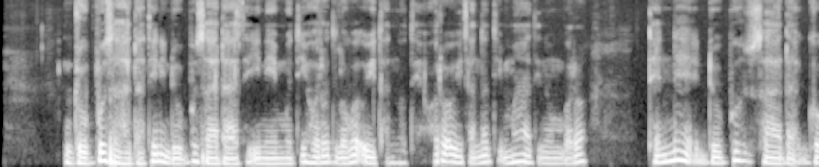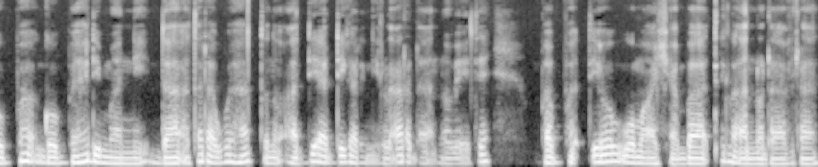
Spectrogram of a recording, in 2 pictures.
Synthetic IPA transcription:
d̪ʊbːʊsaːd̪ɐt̪ɪnɪd̪ʊbːʊsaːd̪aːt̪ɪɪneːmːʊt̪ɪɦɔɾɔlɔwɐʔʊjt̪ʰɐnːɔt̪ɛ̥hɔɾɔʊjt̪ɐnːɔt̪ɪmaːt̪ɪnʊmbɔɾɔ | t̪ʰɛnːɛd̪ʊbːʊsaːd̪ɐɡɔbːɐɡɔbːɐjɐd̪ɪmːɐnːɪd̪aːʔɐ̰t̪ɐdɐwɛɦɐt̪ːɔnɔ̰ʔɐd̪ːɪɐd̪ːɪɡɐɾɪnːɪlɐ̰ʔɐɾɐd̪a̰ːnːɔbeːt̪ɛ | b̥ɐbːɐt̪ʼːɪjowɔmaːʃɐbaːt̪ʼːɛlɐʔɐnːɔd̪aːfɪɾa

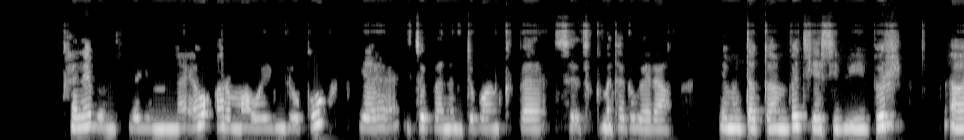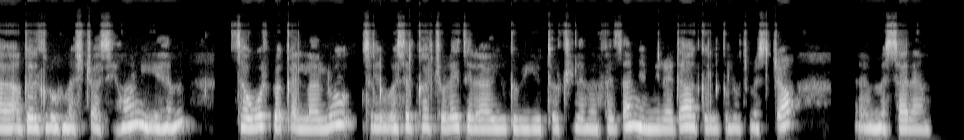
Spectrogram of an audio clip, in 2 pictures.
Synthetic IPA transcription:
kʰəlajbəmɨsləjjːɛmːɨnːajɛwʔaɾmawɔjɛmːiloɡʼo | jɛit̪ʰjo̞pʼjanɨɡd̪baŋkbəsɨlkmət̪ʰəɡβəɾa | jɛmːɨt̪ʼːəkʼːəmbːət̪jɛsiβibɨɾ | aɡəlɡɨlo̞t̪məst͡ʃʼasiɦo̞njɪɦɨm | səwo̞t͡ʃːbəkʼəlːalubəsɨlkʰat͡ʃːɛwlajɛt̪ʰələjajːuɡɨβɨjːɪt̪ʰo̞t͡ʃːləməfəsʼəmjɛmːiɾəd̪aːɡəlɡɨlo̞t̪məst͡ʃʼa | məsalən

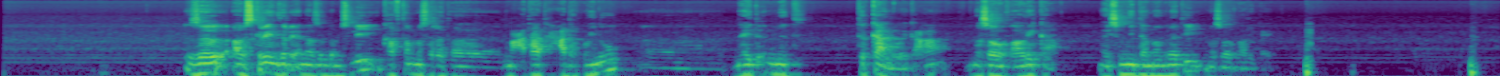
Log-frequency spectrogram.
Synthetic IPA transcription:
ʔɨzɐaβskɾinzɨɾʔḛnazɐlːo̞mɨslikʰaβt̪ʰo̞mːɐsɐɾɐt̪ʰɐlɨmʕa̰t̪ʰat̪ħad̪ɐkʰo̞jnu | najt̪ʰɨʔɨmːɨt̪ʰː | ɨkʰːalwɔjkʰɐ̰ʕa | mɐsɐwɐfaβɾikʰa | najsɨmunt̪ʰɐmɐmɾɐt̪ʰimɐsɐwɐfaβɾikʰaijːu

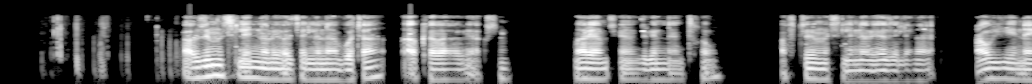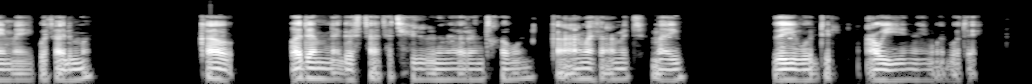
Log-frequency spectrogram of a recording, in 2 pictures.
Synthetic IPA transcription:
ʔa̰βzimɨslḭnːɐɾiʔo̞̰zɐlːɐnabo̞t̪ʰaʔa̰βkʰɐβaβḭʔa̰ksun | maɾjamt͡sʼio̰nzɨɡɨnːa̰ɨ̰nt̪ʰɨ̥xɐ̰wːu | ʔaβt̪ʰimɨslɨnːɐɾiʔo̞zɐlːɐna | ʕawjinajma̰jbo̞t̪ʰa̰d̪ɨmːa | kʰaβ | kʼɐd̪ɐmnɐ̰ɡɐst̪ʰa̰t̪ʰːɐt̪ħɨzzɨnɐβɐ̰ɾɐɨnt̪ʰɨ̥xɐwːʊ̰nkʰa̰βʕa̰mɐt̪ʕa̰mɐt̪maju | zɐjːɪɡɔd̪ɨl | ʕa̰wjinajbo̰bo̞̰t̪ʰaɨju

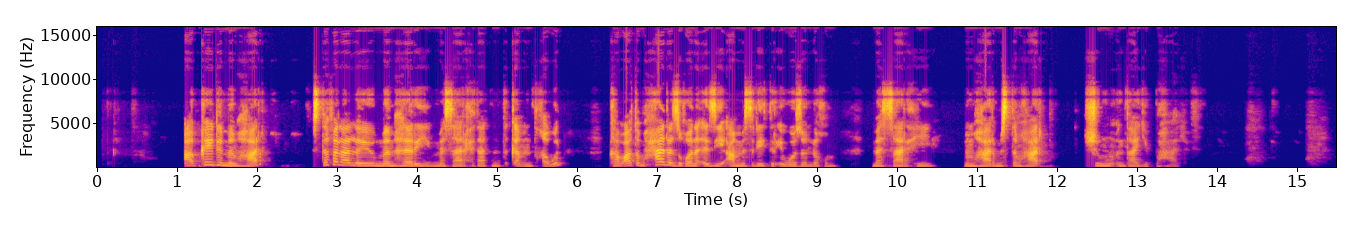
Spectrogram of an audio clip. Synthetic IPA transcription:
ʔaβkʰɐjd̪imɨmɦaɾ | z̥ɨt̪ʰɐfɐlalɐjumɐmɦɐɾimɐsaɾħit̪ʰat̪nɨt̪ʼɨkʼːɐmɨnt̪ʰɨ̥xɐwːʊn | kʰaβat̪ʰo̞mħad̪ɐzɨxo̞nɐʔɨziʔaβmɨslit̪ʰɨɾʔiwo̞zɐlːɐxumː | ɐsːaɾħi | mɨmɦaɾmɨst̪ʰɨmɦaɾ | ʃɨmuʔɨnt̪ʰajːɪbːaha̰l

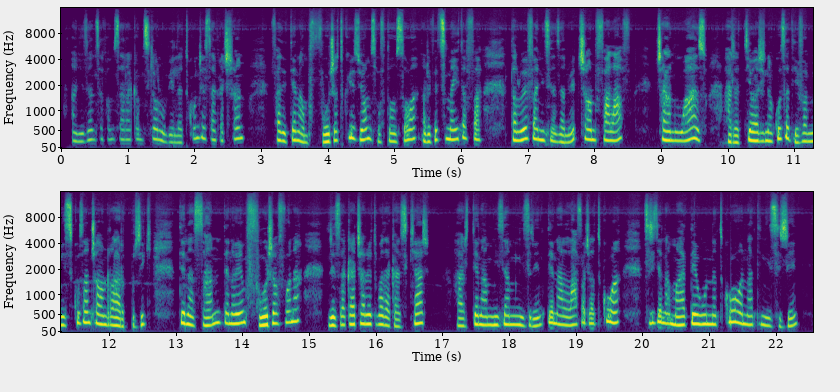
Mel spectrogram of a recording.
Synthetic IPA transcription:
anizanisafamisaɾakamit͡si̥kʲawlombelːat̪i̥kunɖ͡ʐesakaʈ͡ʂanu̥ | fad̪et̪enambiv̥oʈ͡ʂat̪u̥kuizewamizofi̥t̪onzowanaɾeet͡simaɦit̪əfat̪aluwefanisinzaniweʈ͡ʂanufalafə̥ | ʈ͡ʂanuazu̥aɾat̪iawaʈ͡ʂinəkusəd̪eefəmisi̥kusanʈ͡ʂanuraɾubirikʲi̥t̪enəzanint̪enəweambivoʈ͡ʂəfonəresakəʈ͡ʂanwet̪imad̪aɡasi̥kʰʲaɾə̥ | aɾit̪enamisaminiziɾenit̪enəlafaʈ͡ʂat̪u̥kuasiɾit̪enəmat̪euninat̪u̥kuanat̪inizireni̥

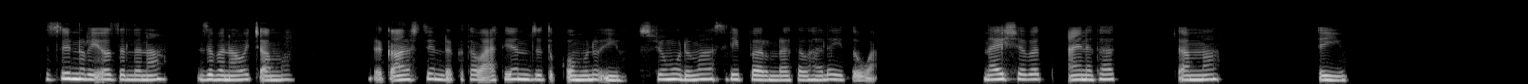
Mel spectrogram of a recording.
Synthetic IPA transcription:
hɨzinɨɾiʔo̞zɐlːɐna | zɐβɐnawit͡ʃʼamːa | d̪ɐkʼːanɐst̪ʰiund̪ɐkʼːɨt̪ʰɐwa̰ʕt̪ʰijunzɨt̪ʼɨkʼːomuluʔɨjːusfimud̪ɨmːaslipʰɐɾɨnd̪at̪ʰɐβaɦalɐjɪt͡sʼɨwːa̰ʕ | najʃɐβɐt̪̚ʕajnɐt̪ʰat̪̚ | t͡ʃʼamːa | ɨjːu

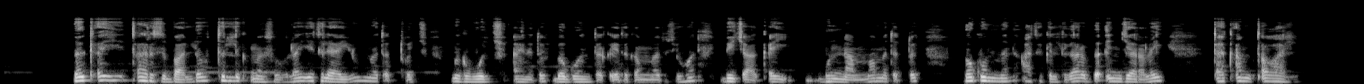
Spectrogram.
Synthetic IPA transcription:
b̥əkʼəjt̪ʼəɾsbalːəwt̪ʰɨlːɨkʼməsɨβlajːɛt̪ʰələjajːumət̪ʼət̪ʼːo̞t͡ʃːmɨɡɨβo̞t͡ʃːʔajnət̪ʰo̞t͡ʃːbəɡo̞nt̪ʰʼəkʼəjɛt̪ʰəkʼəmːət̪ʼusiɦo̞nbet͡ʃʼakʼəjbunːamːamət̪ʼət̪ʼːo̞t͡ʃː | bəɡo̞mːənat̪ʰəkʰɨlt̪ɡaɾbəʔɨnd͡ʒɛɾalajt̪ʼəkʼəmt̪ʼəwal

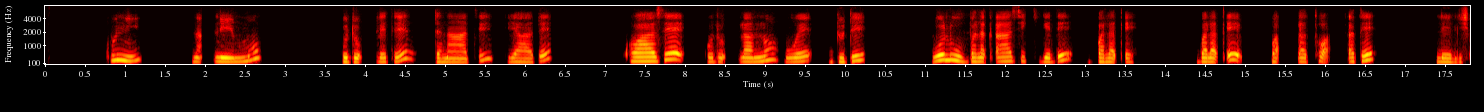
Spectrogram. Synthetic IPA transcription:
kʊnɪ | nɐʔneːmːɔ | ɡ̥ɔd̪ɔʔlɛt̪ɛ | d̪̥ɐnaːt̪ɪ | jaːt̪ɛ | kɔwaːsɛ | ɡ̥ɔd̪ɔʔlɐnːɔwɛ | d̪ʊd̪ɛ | wɔluːbɐlɐt̪ʼaːsɪkːɪɡɛd̪ɛ | bɐlɐt̪ʼɛ | bɐlɐt̪ʼe | bɐ | ɐt̪ːɔɐ̰kʼːɐt̪ɛ | leːlːɪʃɐ̥

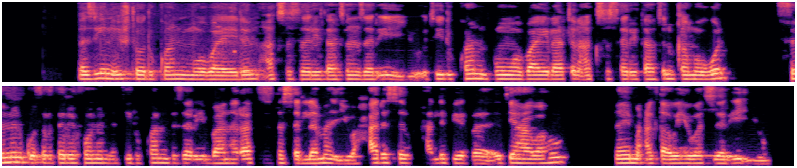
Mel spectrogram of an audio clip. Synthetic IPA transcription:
ʔɨzinɨɨʃt̪ʰo̞d̪ɨkʷːanmo̞βajlɨna̰ksɐsɐɾit̪ʰat̪ʰɨnzɐɾʔiɨjːuʔɨt̪ʰid̪ɨkʷʰːanbɨmo̞βajlat̪ʰɨnaksɐsɐɾit̪ʰat̪ʰɨnkʰɐmɨwːʊn | sɨmɨnkʼʊt͡sʼɨɾt̪ʰelefo̞nɨnɨt̪ʰid̪ɨkʷːanbɨzɐɾʔibanɐɾat̪z̥ɨt̪ʰɐsɐlːɐmɐɨjːuħad̪ɐsɐβkħalːɨfjɪɾːɐʔɨt̪ʰihaβaɦu | najmaʕalt̪ʰawihiwɔt̪zɐɾʔiɨjːu

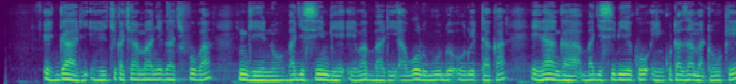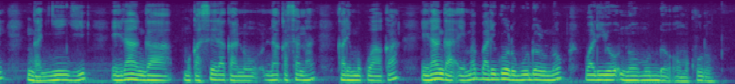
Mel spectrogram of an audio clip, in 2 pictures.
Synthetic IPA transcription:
e̞ɡːaːliʔejeːcikacaːmaːɲiɡaci̥fuβa | ŋɡeːno̞βaɟisiːmbje̞ʔːmaβːaliaɡo̞ːluɡuːdo̞ʔːlwe̞tːakae̞ɾaŋɡaβaɟisiβje̞ːko̞ʔeŋkotazaːmatoːke̞ | ŋɡaɲːiːɲɟie̞ɾaŋɡamukase̞ːɾakano̞nakasana | kalimukwaːka | e̞ɾaŋɡaemaβːaliɡo̞ːluɡuːdo̞luno̞walijo̞no̞ːmudːo̞ʔːmukulu

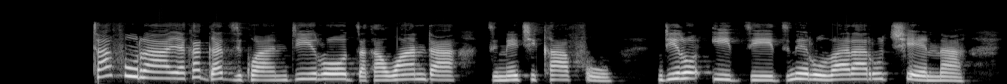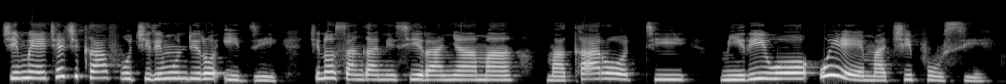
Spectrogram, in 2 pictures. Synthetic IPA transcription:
tafuɾajakaɡʱad͡zikwandiro̞d͡zakawandad͡zine̞t͡ʃikʰaːfu | ndiro̞id͡zid͡zine̞ɾuʋaɾarut͡ʃe̞ːna | t͡ʃimwe̞t͡ʃe̞t͡ʃikafut͡ʃirimundiɾo̞ʔid͡zi | t͡ʃino̞saŋɡanisiɾaɲama | makʰaɾotʰi | miriwo̞uje̞mat͡ʃipʰuːsi

